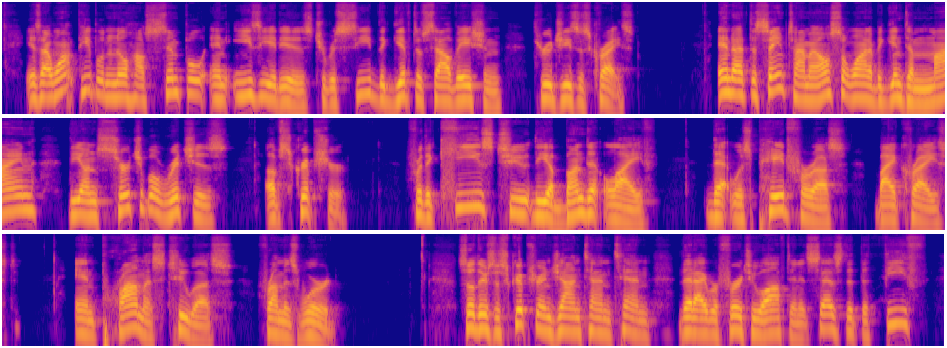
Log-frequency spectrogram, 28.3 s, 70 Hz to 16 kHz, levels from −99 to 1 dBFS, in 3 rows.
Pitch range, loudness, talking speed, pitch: 130-175 Hz, -22 LUFS, 165 wpm, 150 Hz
